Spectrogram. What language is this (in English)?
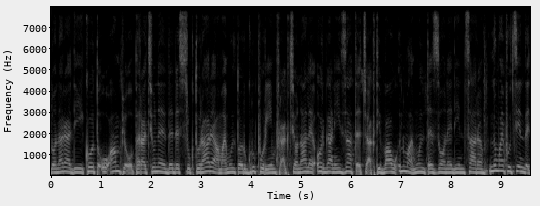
Romanian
